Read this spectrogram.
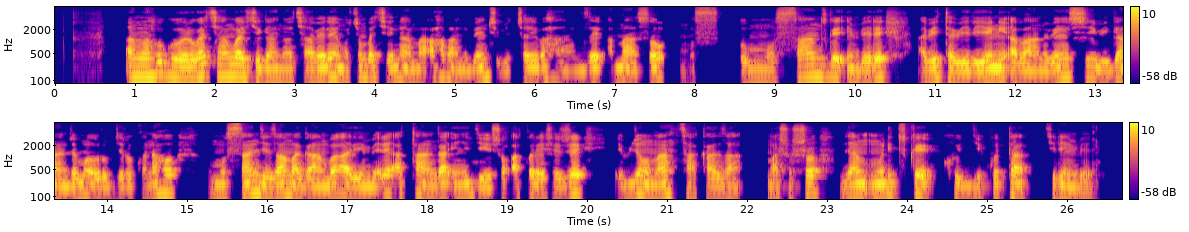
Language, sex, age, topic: Kinyarwanda, male, 18-24, education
